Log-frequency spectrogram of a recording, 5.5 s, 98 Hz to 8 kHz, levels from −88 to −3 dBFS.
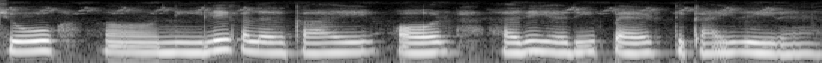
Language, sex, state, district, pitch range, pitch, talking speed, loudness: Hindi, female, Bihar, Darbhanga, 200-220 Hz, 210 Hz, 155 wpm, -15 LUFS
